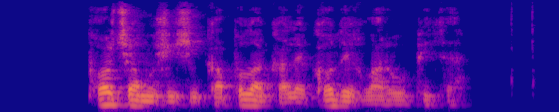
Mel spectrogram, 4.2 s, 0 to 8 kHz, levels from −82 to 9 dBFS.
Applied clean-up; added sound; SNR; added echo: none; none; none; none.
